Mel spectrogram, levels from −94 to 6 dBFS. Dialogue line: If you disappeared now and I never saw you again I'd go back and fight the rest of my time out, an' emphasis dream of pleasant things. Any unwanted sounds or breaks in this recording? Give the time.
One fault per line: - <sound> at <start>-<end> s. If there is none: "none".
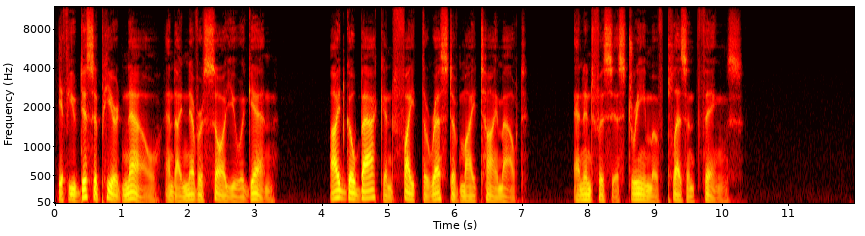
none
